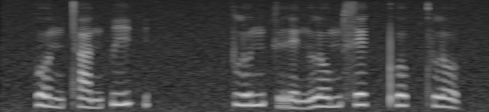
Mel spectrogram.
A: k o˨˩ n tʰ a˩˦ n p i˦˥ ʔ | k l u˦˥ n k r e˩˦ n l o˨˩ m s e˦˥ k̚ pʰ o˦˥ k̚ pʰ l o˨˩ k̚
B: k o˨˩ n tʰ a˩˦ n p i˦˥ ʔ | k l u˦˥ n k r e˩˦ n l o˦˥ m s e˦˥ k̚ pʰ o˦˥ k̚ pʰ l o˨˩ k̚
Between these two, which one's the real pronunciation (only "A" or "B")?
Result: B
